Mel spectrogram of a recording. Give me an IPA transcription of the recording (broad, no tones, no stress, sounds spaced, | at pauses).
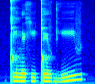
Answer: ǃ i n ɪ x i ǃ ɪ v ɖʱ i v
